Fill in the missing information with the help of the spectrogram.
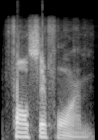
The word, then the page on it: falciform: American English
